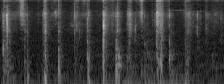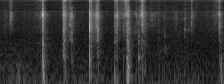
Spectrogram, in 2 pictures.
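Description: Tarot cards being shuffled and drawn for a weekly love reading, a steady run of crisp, close riffling snaps and flicks with short pauses between bursts, no voices.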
